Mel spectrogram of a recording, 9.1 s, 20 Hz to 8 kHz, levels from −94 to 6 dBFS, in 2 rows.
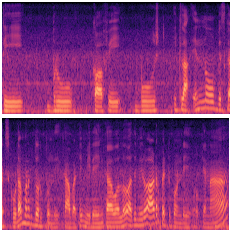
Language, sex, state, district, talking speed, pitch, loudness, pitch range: Telugu, male, Andhra Pradesh, Manyam, 140 wpm, 120 Hz, -19 LUFS, 110-130 Hz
